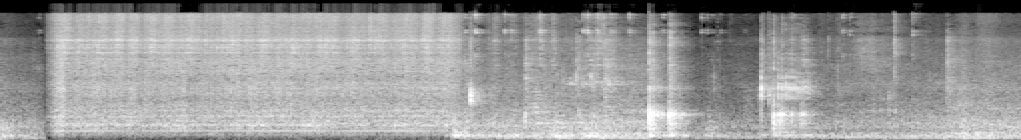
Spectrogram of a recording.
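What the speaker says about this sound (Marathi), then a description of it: "मिक्सरला ती ना मस्त बारीक करून घ्यायची" A mixer grinder grinding dry flatbread into fine crumbs roars loudly for a few seconds, then stops and starts in shorter bursts with rattling and clattering.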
